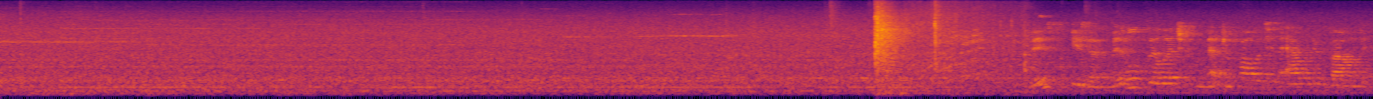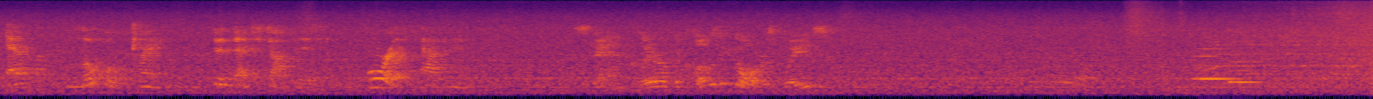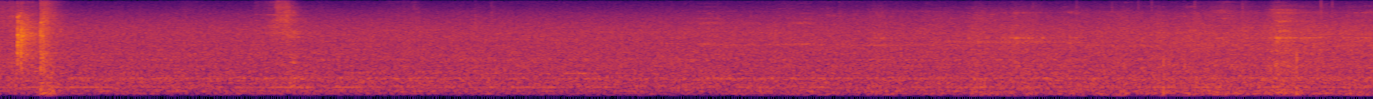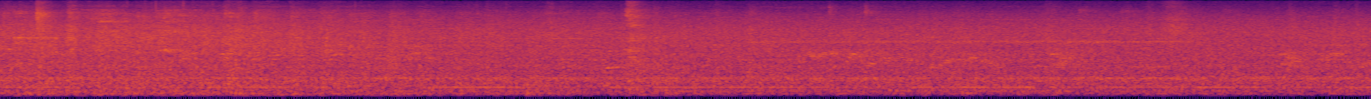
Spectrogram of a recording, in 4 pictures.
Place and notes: Sounds of wind inside the M train. Train announcements.
Leaving the train at Forest ave.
